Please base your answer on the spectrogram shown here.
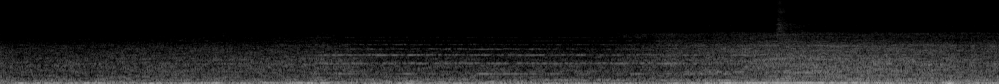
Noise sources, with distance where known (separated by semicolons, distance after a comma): large-sounding engine, far; car horn, far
